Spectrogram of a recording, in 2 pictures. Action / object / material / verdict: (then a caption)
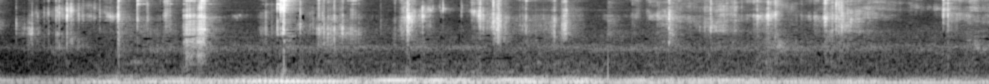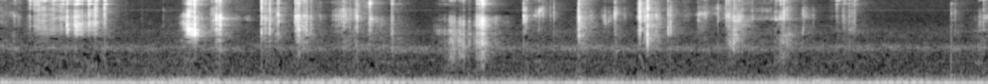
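shake / small metal coins / metal / none. Two small silver-colored metal coins are rattled and clinked together between the fingers of a cupped hand. Quick, bright metallic clicks and jingles come in uneven bursts over a faint low hum, each tick dying away almost instantly.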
